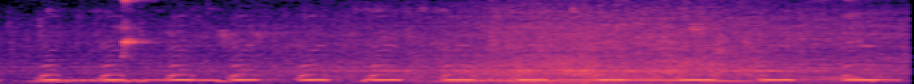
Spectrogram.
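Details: Zebra dove of the Bangkok type, its song used as a lure to set other doves singing: a quick run of about eleven short, clear coos, each led by a brief higher note, evenly spaced roughly three per second.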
